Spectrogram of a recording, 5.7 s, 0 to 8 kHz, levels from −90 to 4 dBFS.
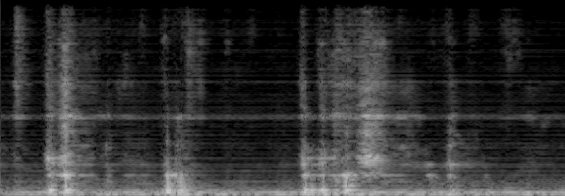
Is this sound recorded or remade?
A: remade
